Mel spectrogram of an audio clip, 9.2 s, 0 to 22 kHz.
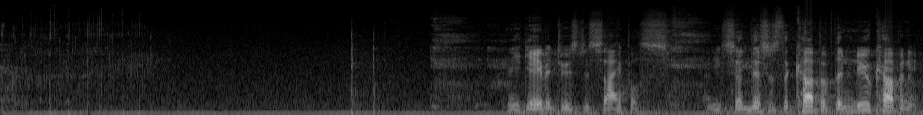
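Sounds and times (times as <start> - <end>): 
liquid poured out of a cup during church communion: 0.0 - 1.7
speech: 5.1 - 9.2.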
